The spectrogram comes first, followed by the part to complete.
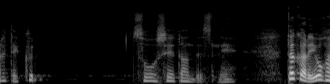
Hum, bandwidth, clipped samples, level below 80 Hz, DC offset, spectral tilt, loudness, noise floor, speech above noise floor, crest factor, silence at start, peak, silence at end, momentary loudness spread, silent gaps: none; 16 kHz; under 0.1%; -72 dBFS; under 0.1%; -6 dB/octave; -28 LUFS; -69 dBFS; 41 dB; 22 dB; 0 s; -8 dBFS; 0 s; 25 LU; none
